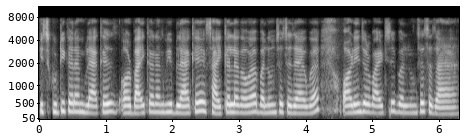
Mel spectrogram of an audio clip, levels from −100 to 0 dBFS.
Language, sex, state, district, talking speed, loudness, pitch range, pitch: Hindi, female, Bihar, Katihar, 275 wpm, -15 LUFS, 210-240 Hz, 225 Hz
